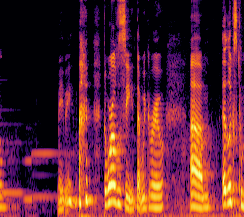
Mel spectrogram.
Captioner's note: laughs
